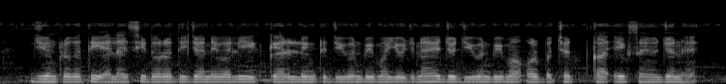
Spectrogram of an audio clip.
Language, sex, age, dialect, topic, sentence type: Hindi, male, 56-60, Awadhi Bundeli, banking, statement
